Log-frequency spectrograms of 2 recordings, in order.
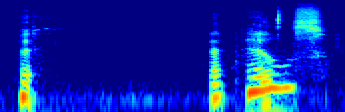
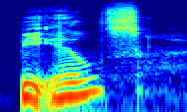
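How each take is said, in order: First: The first vowel is short, as in 'feather'. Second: The first vowel is long, as in 'feet'. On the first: "or like feather?" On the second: "as in feet"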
